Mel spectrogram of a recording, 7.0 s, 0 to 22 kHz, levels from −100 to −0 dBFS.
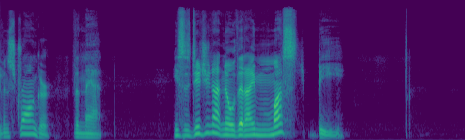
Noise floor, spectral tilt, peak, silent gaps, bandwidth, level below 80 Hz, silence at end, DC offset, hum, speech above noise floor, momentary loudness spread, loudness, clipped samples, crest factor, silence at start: under -90 dBFS; -3.5 dB/octave; -16 dBFS; none; 17.5 kHz; -84 dBFS; 1.85 s; under 0.1%; none; over 54 dB; 17 LU; -36 LUFS; under 0.1%; 22 dB; 0 s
